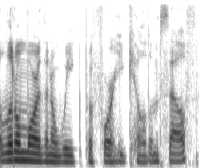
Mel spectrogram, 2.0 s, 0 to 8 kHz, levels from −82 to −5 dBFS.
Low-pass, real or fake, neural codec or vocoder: 7.2 kHz; real; none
